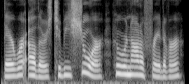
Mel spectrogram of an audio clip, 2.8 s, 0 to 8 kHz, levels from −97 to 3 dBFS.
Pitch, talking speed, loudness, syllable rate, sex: 205 Hz, 255 wpm, -16 LUFS, 6.9 syllables/s, female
